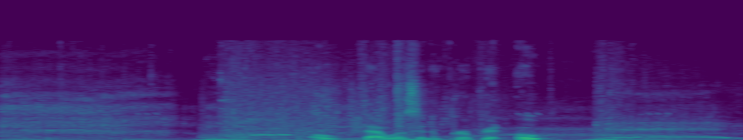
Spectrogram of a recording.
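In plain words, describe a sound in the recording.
A club strikes flesh with heavy, wet thuds.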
